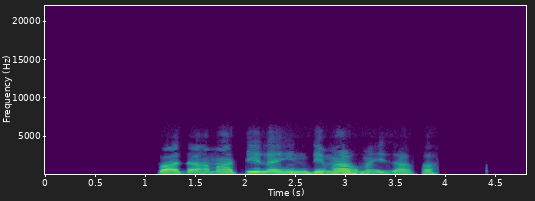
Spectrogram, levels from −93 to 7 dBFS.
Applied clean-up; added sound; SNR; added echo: neural mask model DeepFilterNet 3.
